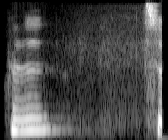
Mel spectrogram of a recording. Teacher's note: The sound of the E when it follows ts. When it follows ts, the E becomes voiceless, so it's almost unpronounced. Ts, E becomes ts, ts, so you can't hear the E sound.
